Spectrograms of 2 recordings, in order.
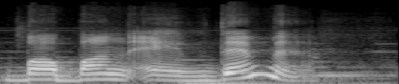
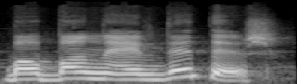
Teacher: to pose a question, Cypriots use intonation and don't use the interrogative particle mı, mi at all.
